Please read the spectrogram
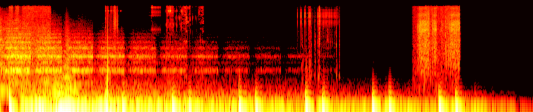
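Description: Synthesized logo sting: a ringing chord dying away over low thumps that come in pairs like a heartbeat, with two short bursts of hiss near the middle and toward the end before it fades out.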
